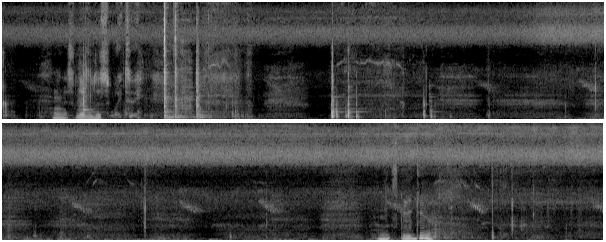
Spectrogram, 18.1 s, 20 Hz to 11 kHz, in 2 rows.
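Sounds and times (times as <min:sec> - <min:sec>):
sharp knocks and clicks: 0:02.4 - 0:03.2
high-pitched insect drone: 0:08.1 - 0:18.0.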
